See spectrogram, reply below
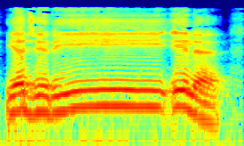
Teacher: طبعا كلمة يجري تنتهي بحرف مد، وجاء بعد في الكلمة اول الكلمة الثانية الهمزة، وبالتالي يكون مد منفصل يمد بمقدار اربع حركات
